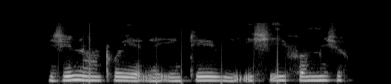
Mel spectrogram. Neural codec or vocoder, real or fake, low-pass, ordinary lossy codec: none; real; 7.2 kHz; Opus, 16 kbps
